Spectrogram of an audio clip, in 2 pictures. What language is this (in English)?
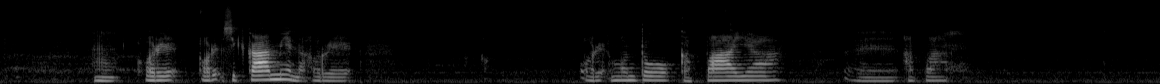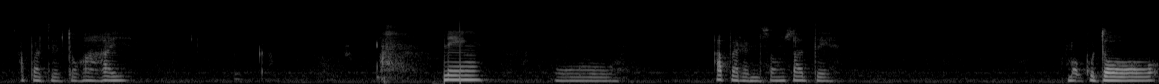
Ratahan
